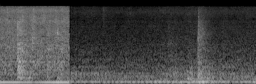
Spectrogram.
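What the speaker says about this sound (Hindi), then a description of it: "ये हमारा प्याज जो है इस तरफ से ये ब्राउन हो जाए" Onions sizzling and frying in oil in a kadai, a steady bright hiss that cuts off partway and returns softer with a brief stirring scrape.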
